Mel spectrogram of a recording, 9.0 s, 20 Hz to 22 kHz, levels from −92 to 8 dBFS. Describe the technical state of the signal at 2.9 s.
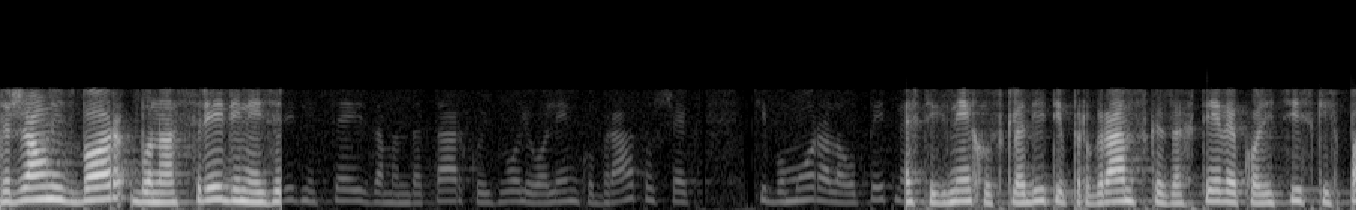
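At 2.9 s the speech falls by about 34 dB and turns faint. This lasts from 1.87 s to 6.04 s. The likely cause is one channel inverted, meaning one stereo channel has reversed polarity. When the two channels are summed to mono, everything they share cancels. Centred speech nearly disappears. Only the small difference between the channels survives, heard as a weak copy. The band limit of the G.711 telephone coding can still be heard in it.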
